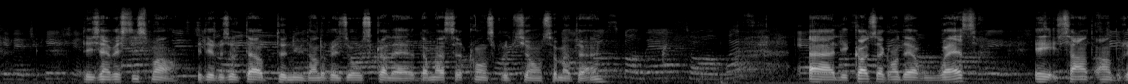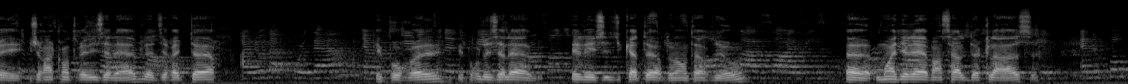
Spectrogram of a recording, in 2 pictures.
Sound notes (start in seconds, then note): 0.0 speaking in French; 11.0 speaking in French; 14.6 speaking in English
